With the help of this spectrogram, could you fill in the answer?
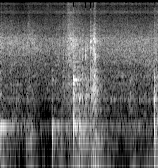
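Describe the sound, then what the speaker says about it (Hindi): Raw chicken with tomatoes, capsicum, carrots and potatoes sizzles steadily in a pan while a utensil stirs and scrapes against the metal in several close, sharp knocks. "जो चिकन का है ना वो भी कच्चा है, तो उसको थोड़ा सा हम फ्राई करेंगे"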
